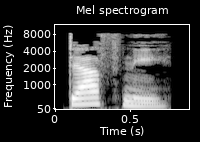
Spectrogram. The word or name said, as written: daphnie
